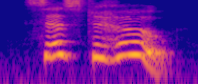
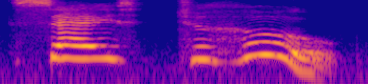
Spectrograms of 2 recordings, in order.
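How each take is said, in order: First: "Says to who?" jumps much higher in disbelief; incredulous challenge. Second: "Say to who?" stretched out very slowly, daring an answer; slow scornful challenge. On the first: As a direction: fire it back high and outraged. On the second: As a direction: drag the question out, unimpressed. Scoffing at opponent's claim. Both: Real, not acted.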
